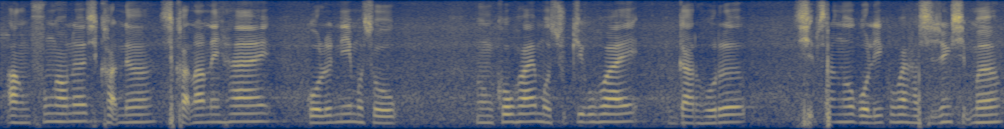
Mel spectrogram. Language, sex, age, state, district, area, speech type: Bodo, male, 18-30, Assam, Chirang, rural, spontaneous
